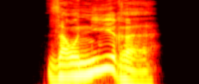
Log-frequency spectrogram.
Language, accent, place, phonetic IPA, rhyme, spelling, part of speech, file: German, Germany, Berlin, [zaʊ̯ˈniːʁə], -iːʁə, sauniere, verb, De-sauniere.ogg
- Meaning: inflection of saunieren: 1. first-person singular present 2. singular imperative 3. first/third-person singular subjunctive I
